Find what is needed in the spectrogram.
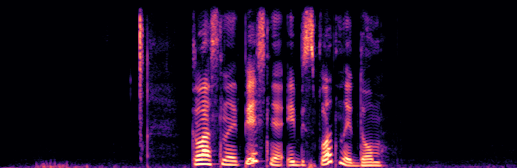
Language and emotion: Russian, positive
